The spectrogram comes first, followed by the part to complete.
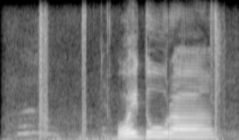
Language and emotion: Russian, angry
